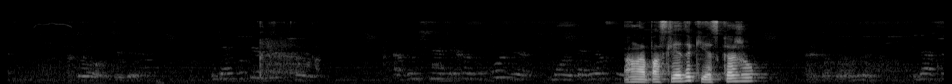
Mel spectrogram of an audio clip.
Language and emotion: Russian, neutral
